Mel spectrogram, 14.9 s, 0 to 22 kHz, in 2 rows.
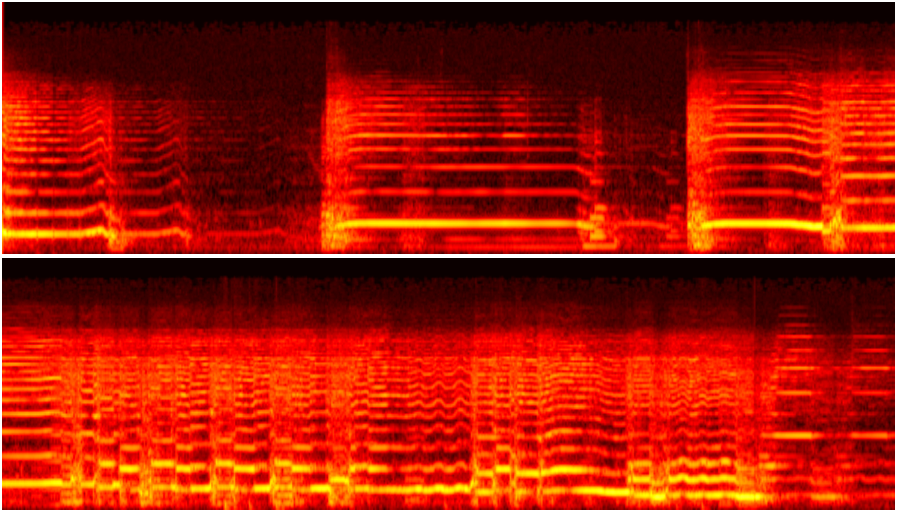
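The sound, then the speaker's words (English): A distorted electric guitar, with a subtle delay effect from a Line 6 unit, plays sustained notes and then busier melodic runs, with a faint echo trailing behind the phrases; it's loud, with no talking. “And it goes nicely with the distortion.”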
